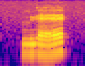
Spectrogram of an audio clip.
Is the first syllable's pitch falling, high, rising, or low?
rising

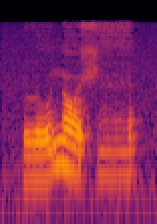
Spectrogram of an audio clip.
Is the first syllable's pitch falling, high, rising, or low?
rising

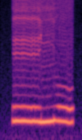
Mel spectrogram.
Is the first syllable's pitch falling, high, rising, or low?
low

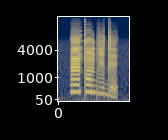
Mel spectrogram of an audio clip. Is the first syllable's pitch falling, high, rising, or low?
high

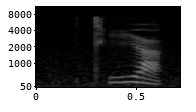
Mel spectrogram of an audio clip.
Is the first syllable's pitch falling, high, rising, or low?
falling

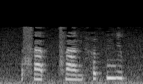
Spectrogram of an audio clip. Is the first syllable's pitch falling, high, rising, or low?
low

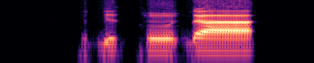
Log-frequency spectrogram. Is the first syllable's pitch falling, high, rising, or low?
low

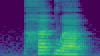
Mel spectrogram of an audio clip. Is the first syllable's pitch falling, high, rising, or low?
high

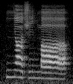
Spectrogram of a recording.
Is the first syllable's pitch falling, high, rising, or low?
falling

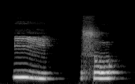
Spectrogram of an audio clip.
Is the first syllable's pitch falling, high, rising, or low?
falling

